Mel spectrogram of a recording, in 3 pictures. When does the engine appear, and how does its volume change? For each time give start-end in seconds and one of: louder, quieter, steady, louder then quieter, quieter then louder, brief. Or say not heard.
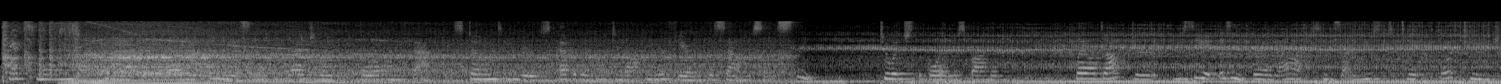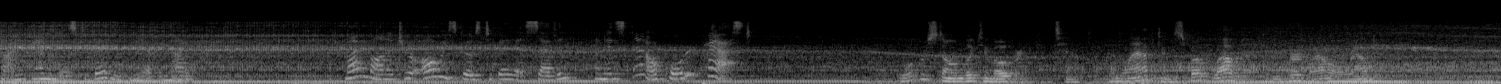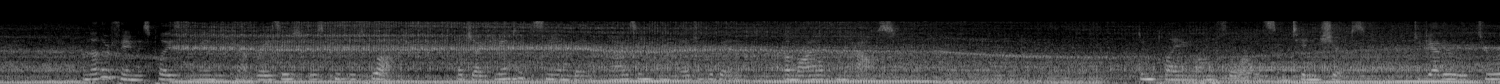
0.0-44.9 quieter then louder.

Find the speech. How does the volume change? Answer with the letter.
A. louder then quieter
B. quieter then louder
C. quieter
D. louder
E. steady
E.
